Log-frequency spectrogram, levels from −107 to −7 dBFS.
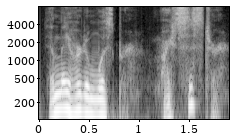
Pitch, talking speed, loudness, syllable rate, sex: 125 Hz, 220 wpm, -16 LUFS, 6.0 syllables/s, male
